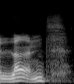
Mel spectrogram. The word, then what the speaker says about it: Land: kunst is Art De Land pronounced with the T sound at the End by the way rather than the land as an American English it's Delante is country the muta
